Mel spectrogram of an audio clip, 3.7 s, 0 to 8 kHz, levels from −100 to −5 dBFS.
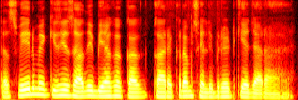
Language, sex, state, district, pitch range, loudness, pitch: Hindi, male, Jharkhand, Ranchi, 120-145 Hz, -13 LUFS, 130 Hz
